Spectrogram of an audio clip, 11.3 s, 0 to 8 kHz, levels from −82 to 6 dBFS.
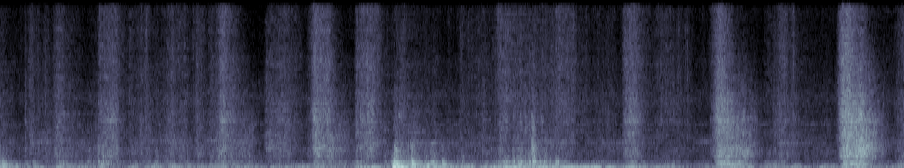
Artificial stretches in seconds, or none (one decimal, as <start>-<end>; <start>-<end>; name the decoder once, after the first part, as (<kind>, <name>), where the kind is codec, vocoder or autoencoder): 0.4-5.2 (vocoder, Vocos); 5.9-6.7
